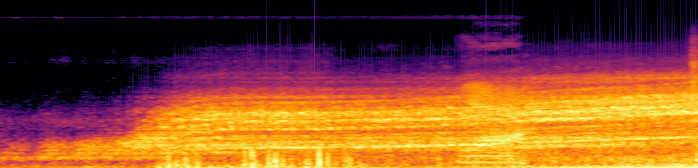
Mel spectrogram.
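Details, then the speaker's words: Trane XV heat pump outdoor unit, outdoor fan test run from the control menu with thermostat off: condenser fan motor spins up with rising whine over rushing airflow, audible from porches; motor should be quiet, replaced. "it shouldn't sound like that I don't know how well you can hear that but she said she can hear this thing when she's on the back porch on the front porch but that motor should not whine like that it should be really really quiet"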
